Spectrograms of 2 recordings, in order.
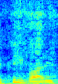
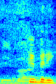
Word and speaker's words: Peabody: How do you say Peabody, Perry? Peabody. You say Peabody, right? It's like Wraith and Wright and all that kind of If you're stuff. from Massachusetts, you say it Peabody.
